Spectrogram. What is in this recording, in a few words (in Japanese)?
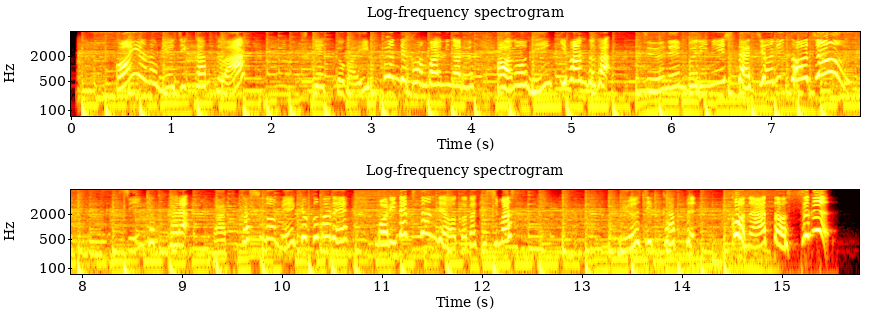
明るめ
